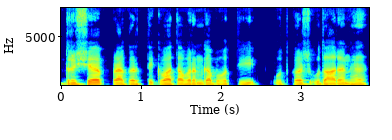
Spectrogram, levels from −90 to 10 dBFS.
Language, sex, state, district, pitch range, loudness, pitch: Hindi, male, Delhi, New Delhi, 125-130 Hz, -19 LUFS, 130 Hz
